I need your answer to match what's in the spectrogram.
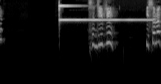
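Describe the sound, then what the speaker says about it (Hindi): A doorbell chimes once with a clear, sustained electronic ding that rings on under a voice, followed by a second chime near the end. "ये घंटी किसने बजाई?"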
